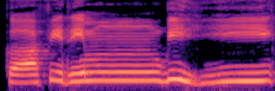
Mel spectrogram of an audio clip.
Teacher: تنون ساکن یا تنوین کے بعد حرف با آ جائے تو اسے میم کی آواز میں بدل دیں گے. ان کے اوپر یہ دیکھیے چھوٹی سی میم لکھی ہوئی ہے، اس کا مطلب یہاں پہ اقلاب ہو رہا ہے.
